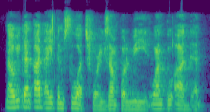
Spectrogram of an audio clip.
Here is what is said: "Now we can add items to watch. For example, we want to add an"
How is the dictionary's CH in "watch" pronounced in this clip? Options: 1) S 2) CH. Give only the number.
2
